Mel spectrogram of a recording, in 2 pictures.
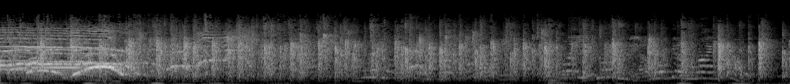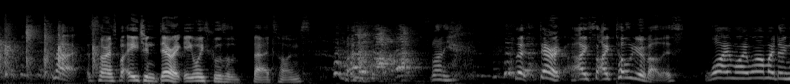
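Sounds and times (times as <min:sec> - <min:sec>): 
audience applause for a comedy act: 0:00.0 - 0:09.1
speech: 0:08.9 - 0:15.7
laughter: 0:11.2 - 0:13.4.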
